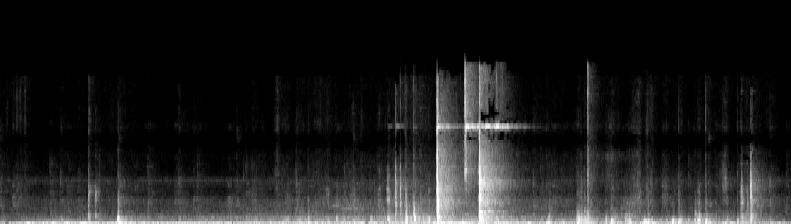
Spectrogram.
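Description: Hands knock and click against a wooden clock case.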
